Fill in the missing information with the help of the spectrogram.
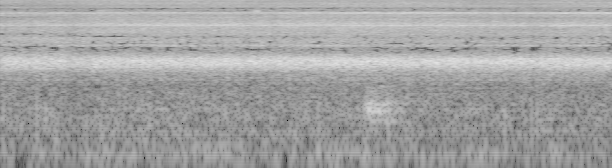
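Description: Steady high-pitched hiss and whine of an ultrasonic dental scaler with water spray during cleaning of tartar from teeth.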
